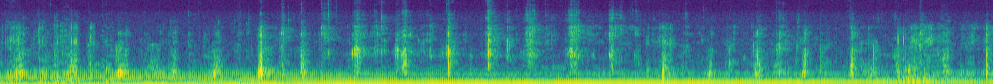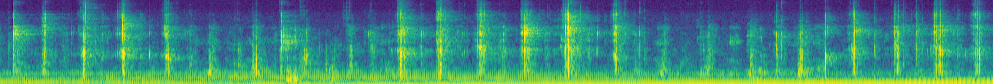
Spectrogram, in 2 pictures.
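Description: Close-miked mouth chewing of a fried pakora, soft and continual. From about ten seconds in come sharper, louder crunching bites into a raw green chilli, in a quick run of crisp snaps.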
